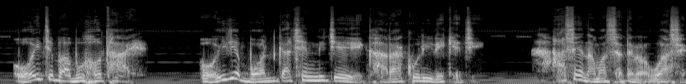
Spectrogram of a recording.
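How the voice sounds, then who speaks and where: A man puts on a husky, hissing character voice at a fairly high pitch. He speaks at a fairly slow pace with clear music in the background. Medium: audio drama. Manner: deferential, rural, eerie.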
